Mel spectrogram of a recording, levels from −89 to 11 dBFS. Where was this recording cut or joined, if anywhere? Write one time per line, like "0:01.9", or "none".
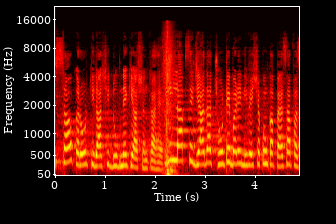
0:02.2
